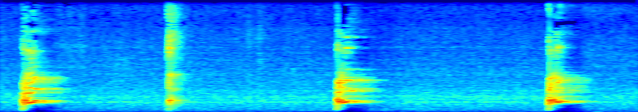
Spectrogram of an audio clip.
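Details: A Shih Tzu gives four crisp, high barks in under five seconds, roughly one per second, the second one lighter and thinner; a faint steady hum runs underneath.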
